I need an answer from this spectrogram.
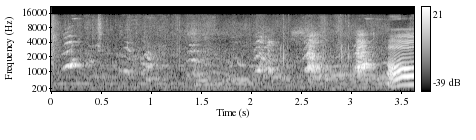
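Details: A litter of Great Pyrenees puppies eating their dinner. Thin whimpers and squeaks overlap, then a louder, drawn-out whine bends down and back up at the close, with faint feeding noises beneath.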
